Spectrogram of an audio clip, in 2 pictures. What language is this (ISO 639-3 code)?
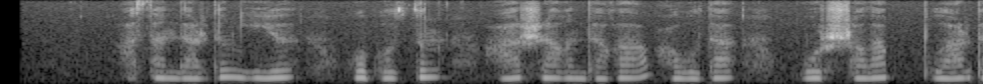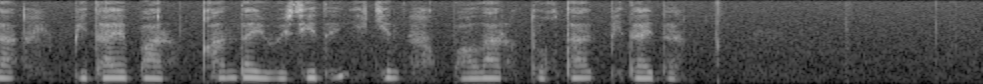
kaz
